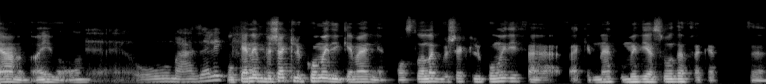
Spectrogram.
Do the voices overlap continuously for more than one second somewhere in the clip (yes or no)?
no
